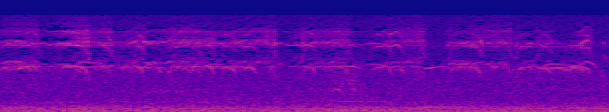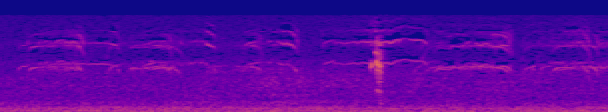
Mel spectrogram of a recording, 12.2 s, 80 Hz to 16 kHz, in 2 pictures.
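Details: Peregrine falcon chicks, four nestlings six and seven days old at the San Jose City Hall nest, 7 May 2024, during feeding: a continuous chorus of short arching cheeps over a strong low hum, with one sharp knock.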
